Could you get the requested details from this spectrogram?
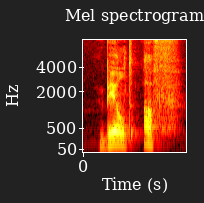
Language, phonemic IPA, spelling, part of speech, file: Dutch, /ˈbelt ˈɑf/, beeldt af, verb, Nl-beeldt af.ogg
- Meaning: inflection of afbeelden: 1. second/third-person singular present indicative 2. plural imperative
